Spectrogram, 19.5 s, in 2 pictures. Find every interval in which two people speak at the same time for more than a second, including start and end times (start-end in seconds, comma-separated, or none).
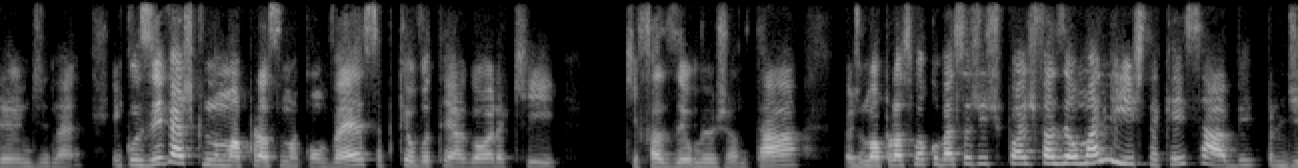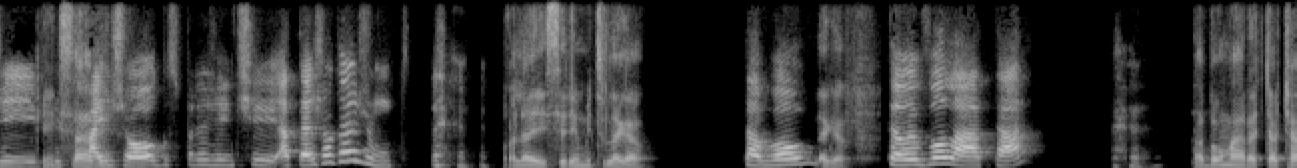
none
